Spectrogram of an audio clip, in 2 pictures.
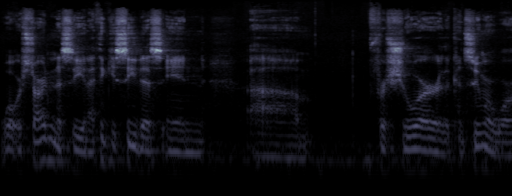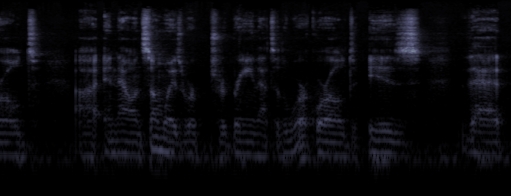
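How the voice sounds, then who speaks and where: A man with an American accent speaks at a moderate pace in a very deep, low pitch, with ordinary pitch variation, audible room echo and noticeable background noise. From Massachusetts (Andover). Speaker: tech startup founder and CEO. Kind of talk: casual interview.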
